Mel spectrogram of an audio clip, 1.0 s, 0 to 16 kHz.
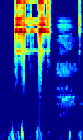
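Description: A cloth handkerchief holding a silver 1827 coin and a copper 1852 coin is shaken near a microphone, giving about three bright, high-pitched metallic clinks with brief ringing. The clinking sounds like more than one coin, and both coins are indeed inside.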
